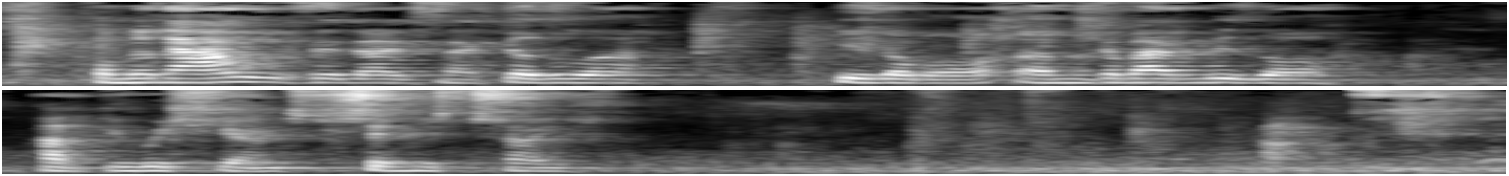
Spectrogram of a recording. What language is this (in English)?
Welsh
